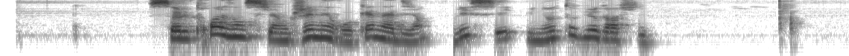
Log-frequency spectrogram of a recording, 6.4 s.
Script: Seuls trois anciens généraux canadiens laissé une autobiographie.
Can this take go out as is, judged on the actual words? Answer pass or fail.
pass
